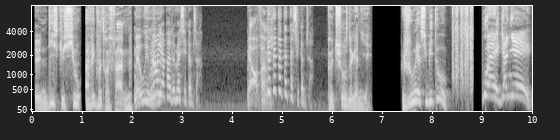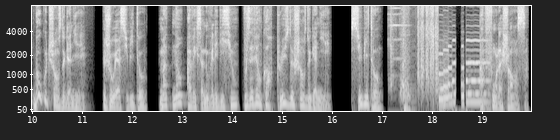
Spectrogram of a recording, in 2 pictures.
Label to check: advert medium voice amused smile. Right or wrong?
Right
